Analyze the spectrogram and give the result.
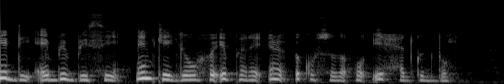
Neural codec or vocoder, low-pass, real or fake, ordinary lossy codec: none; 19.8 kHz; real; MP3, 48 kbps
